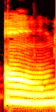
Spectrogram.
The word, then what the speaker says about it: Om: Three parallel lines spelling out the syllables AUM, which you might know as Om.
